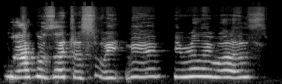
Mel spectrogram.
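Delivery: high, slow, grieving voice; emotional. Real, not acted. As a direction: mourn a dear friend, voice lifted and drawn out. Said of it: "I'm sorry if I get emotional".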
